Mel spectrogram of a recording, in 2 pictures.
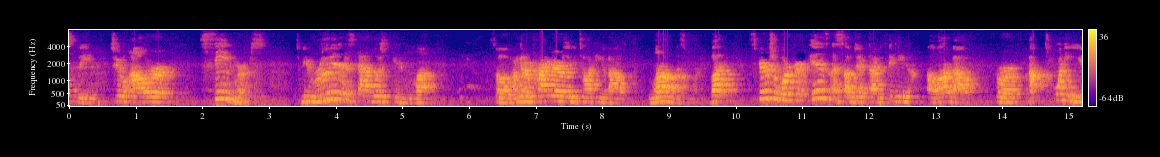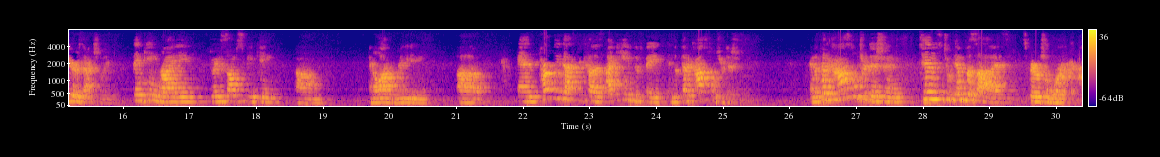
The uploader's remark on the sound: The audio for this sermon is not up to our typical standards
